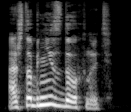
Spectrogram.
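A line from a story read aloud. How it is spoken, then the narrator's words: Snort. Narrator (Russian): он хмыкнул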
